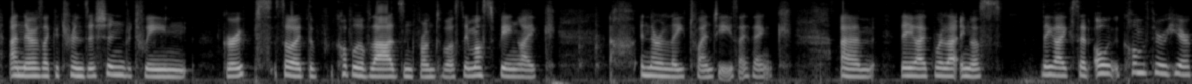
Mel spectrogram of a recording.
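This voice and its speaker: A nineteen-year-old Irish woman telling personal stories casually in a group discussion, chatty and peppered with "like", often quoting herself. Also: mid-range voice. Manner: chatty, animated filler "like", quotes herself. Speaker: roundtable participant.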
